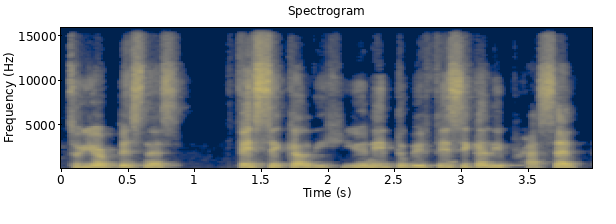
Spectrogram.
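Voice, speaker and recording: A woman's voice: medium pitch, fairly even intonation, a little fast. A woman hosting a livestream interview, upbeat and persuasive, with frequent fillers and restarts. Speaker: host.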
